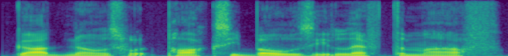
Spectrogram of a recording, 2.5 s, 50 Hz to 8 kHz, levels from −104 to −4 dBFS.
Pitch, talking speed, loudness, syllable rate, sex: 90 Hz, 190 wpm, -20 LUFS, 4.2 syllables/s, male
